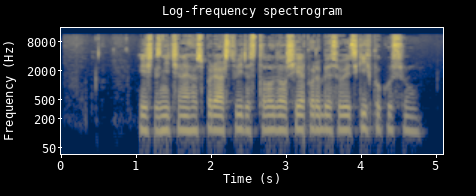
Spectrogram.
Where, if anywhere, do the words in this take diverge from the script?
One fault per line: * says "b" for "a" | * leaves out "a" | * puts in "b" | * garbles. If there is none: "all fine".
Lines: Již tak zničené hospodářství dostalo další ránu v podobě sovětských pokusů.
* leaves out "tak"
* leaves out "ránu"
